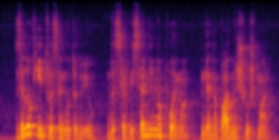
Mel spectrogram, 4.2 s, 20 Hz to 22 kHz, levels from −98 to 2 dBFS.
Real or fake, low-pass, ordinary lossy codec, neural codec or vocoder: real; 19.8 kHz; none; none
